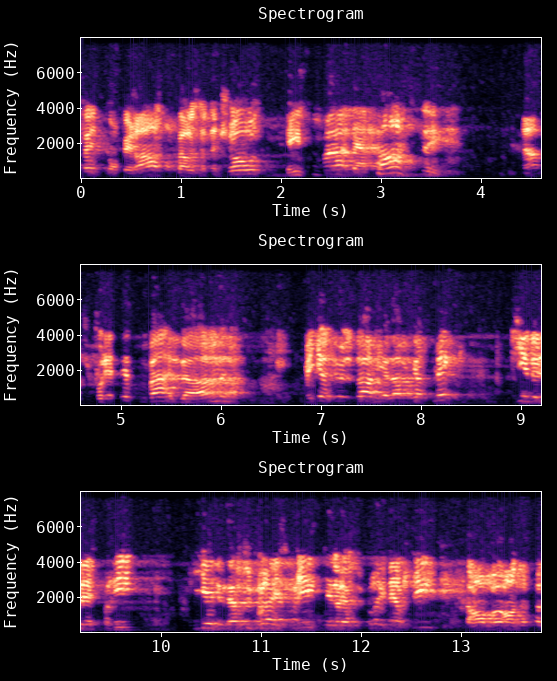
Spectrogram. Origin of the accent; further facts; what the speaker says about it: Montreal, Quebec, Canada; Je suis un Montréalais. Je suis un Québécois.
